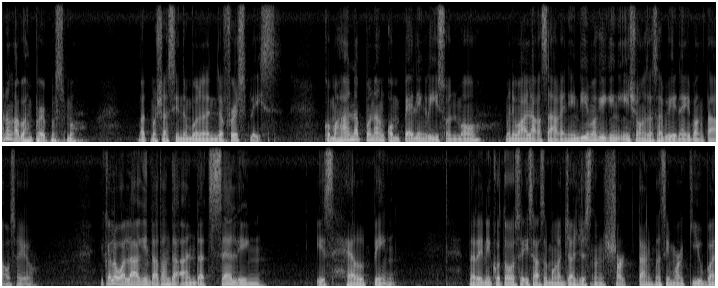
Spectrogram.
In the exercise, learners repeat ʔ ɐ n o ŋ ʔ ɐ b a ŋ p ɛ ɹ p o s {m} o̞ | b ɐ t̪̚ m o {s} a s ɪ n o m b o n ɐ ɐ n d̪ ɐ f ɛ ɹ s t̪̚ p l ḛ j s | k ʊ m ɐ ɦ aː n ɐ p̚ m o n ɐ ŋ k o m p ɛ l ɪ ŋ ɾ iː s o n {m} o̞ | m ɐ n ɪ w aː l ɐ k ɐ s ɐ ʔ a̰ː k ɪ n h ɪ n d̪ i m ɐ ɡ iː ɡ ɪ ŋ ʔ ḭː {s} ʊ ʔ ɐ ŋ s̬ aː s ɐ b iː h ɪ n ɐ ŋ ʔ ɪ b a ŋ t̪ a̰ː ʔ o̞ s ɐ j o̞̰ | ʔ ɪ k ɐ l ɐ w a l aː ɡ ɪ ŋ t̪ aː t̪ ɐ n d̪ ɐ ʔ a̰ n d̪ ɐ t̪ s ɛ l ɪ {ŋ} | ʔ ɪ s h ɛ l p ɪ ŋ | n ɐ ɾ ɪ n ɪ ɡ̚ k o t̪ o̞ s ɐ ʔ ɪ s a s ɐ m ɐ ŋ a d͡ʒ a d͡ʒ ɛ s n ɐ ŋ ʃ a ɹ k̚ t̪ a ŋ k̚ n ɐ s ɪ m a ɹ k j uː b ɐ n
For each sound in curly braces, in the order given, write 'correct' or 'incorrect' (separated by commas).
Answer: correct, incorrect, correct, incorrect, correct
